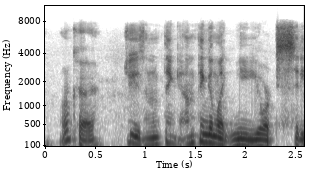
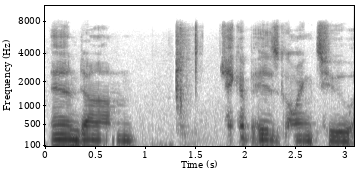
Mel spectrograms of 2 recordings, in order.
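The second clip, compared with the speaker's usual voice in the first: ordinary talk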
